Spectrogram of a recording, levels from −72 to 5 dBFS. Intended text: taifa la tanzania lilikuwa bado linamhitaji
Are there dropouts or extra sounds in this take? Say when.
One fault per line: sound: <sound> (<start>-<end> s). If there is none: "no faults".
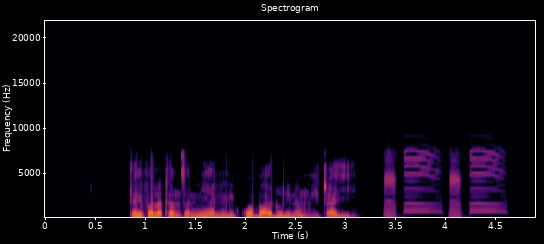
sound: squeak (3.4-4.7 s)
